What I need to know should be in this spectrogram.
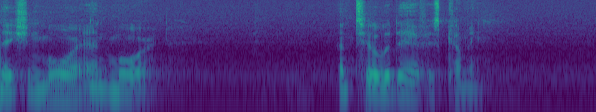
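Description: A man reads aloud calmly into a microphone, with pauses between phrases.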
